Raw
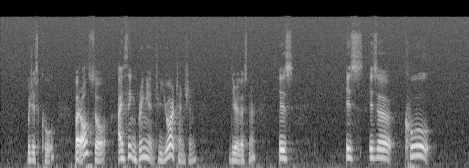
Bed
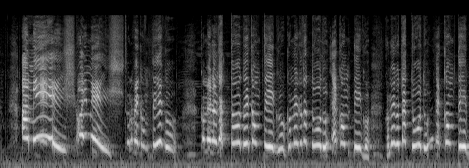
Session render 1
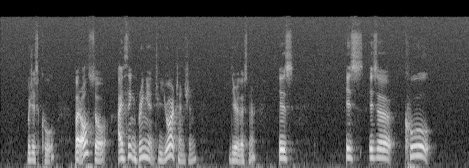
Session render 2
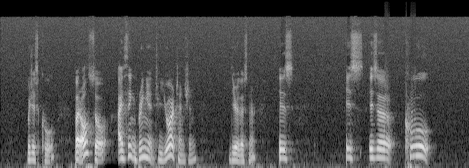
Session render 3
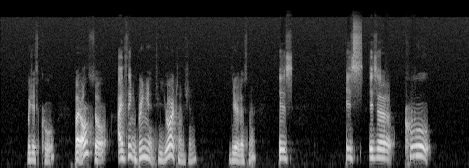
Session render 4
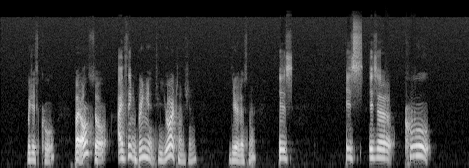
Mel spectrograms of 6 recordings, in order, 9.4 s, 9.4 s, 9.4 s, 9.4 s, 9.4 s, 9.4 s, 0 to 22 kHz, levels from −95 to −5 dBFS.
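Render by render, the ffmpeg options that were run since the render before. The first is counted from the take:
-af "afftdn=nr=6:nf=-41"
-filter_complex "[0:a]asettb=1/sr,asplit=3[s0][s1][s2];[s0]atrim=end=1.944[s3];[s1]atrim=start=1.94:end=2.69,asetpts=PTS-STARTPTS,afade=t=in:d=0.004:c=qsin,afade=t=out:st=0.746:d=0.004:c=qsin,highpass=f=150:w=0.5412,highpass=f=150:w=1.3066[s4];[s2]atrim=start=2.686[s5];[s3][s4]acrossfade=d=0.004:c1=hsin:c2=qsin[s6];[s6][s5]acrossfade=d=0.004:c1=qsin:c2=hsin,asettb=1/sr,asplit=3[s7][s8][s9];[s7]atrim=end=5.604[s10];[s8]atrim=start=5.6:end=7,asetpts=PTS-STARTPTS,afade=t=in:d=0.004:c=qsin,afade=t=out:st=1.396:d=0.004:c=qsin,acompressor=threshold=0.1:ratio=3:attack=3.2:release=140:knee=1:detection=peak[s11];[s9]atrim=start=6.996[s12];[s10][s11]acrossfade=d=0.004:c1=hsin:c2=qsin[s13];[s13][s12]acrossfade=d=0.004:c1=qsin:c2=hsin,asettb=1/sr,asplit=3[s14][s15][s16];[s14]atrim=end=7.684[s17];[s15]atrim=start=7.68:end=8.31,asetpts=PTS-STARTPTS,afade=t=in:d=0.004:c=qsin,afade=t=out:st=0.626:d=0.004:c=qsin,asoftclip=type=hard:threshold=0.1[s18];[s16]atrim=start=8.306[s19];[s17][s18]acrossfade=d=0.004:c1=hsin:c2=qsin[s20];[s20][s19]acrossfade=d=0.004:c1=qsin:c2=hsin"
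-af "highpass=44,afwtdn=0.02"
-af "volume=1.19,alimiter=limit=0.708:level=0:latency=1"

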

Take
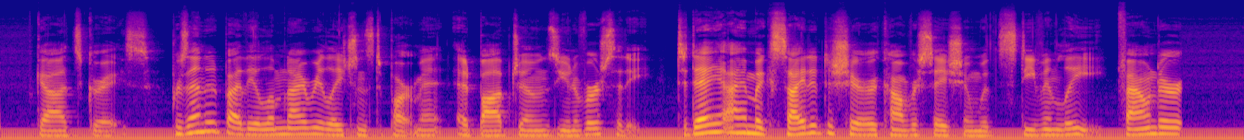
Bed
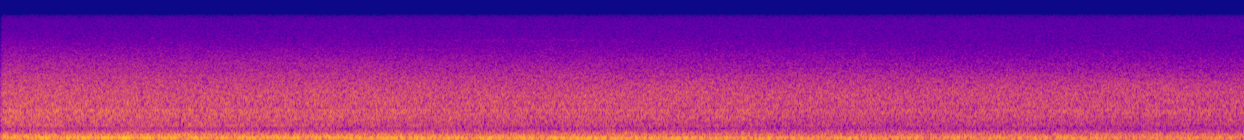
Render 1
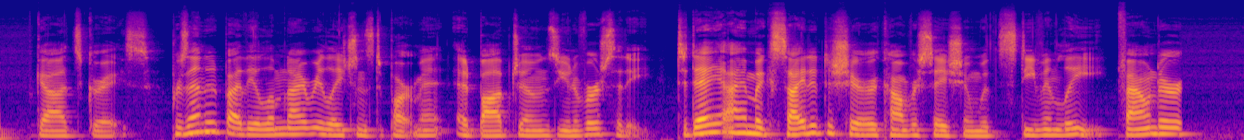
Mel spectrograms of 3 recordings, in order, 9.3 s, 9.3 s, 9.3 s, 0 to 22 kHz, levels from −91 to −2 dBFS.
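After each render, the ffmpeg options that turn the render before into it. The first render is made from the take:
-af "bandreject=f=60:t=h:w=6,bandreject=f=120:t=h:w=6,bandreject=f=180:t=h:w=6,bandreject=f=240:t=h:w=6,bandreject=f=300:t=h:w=6"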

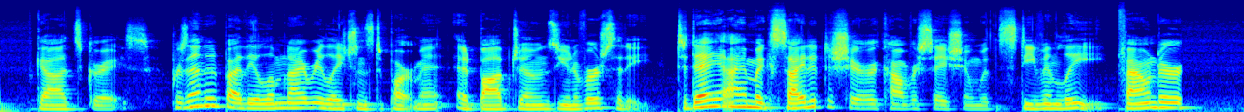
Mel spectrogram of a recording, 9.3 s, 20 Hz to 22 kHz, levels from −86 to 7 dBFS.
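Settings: -filter_complex "[0:a]asplit=3[s0][s1][s2];[s0]afade=t=out:st=0.65:d=0.02[s3];[s1]highpass=230,lowpass=5300,afade=t=in:st=0.65:d=0.02,afade=t=out:st=1.41:d=0.02[s4];[s2]afade=t=in:st=1.41:d=0.02[s5];[s3][s4][s5]amix=inputs=3:normalize=0,asettb=1/sr,asplit=3[s6][s7][s8];[s6]atrim=end=6.114[s9];[s7]atrim=start=6.11:end=7.47,asetpts=PTS-STARTPTS,afade=t=in:d=0.004:c=qsin,afade=t=out:st=1.356:d=0.004:c=qsin,highpass=f=810:p=1[s10];[s8]atrim=start=7.466[s11];[s9][s10]acrossfade=d=0.004:c1=hsin:c2=qsin[s12];[s12][s11]acrossfade=d=0.004:c1=qsin:c2=hsin"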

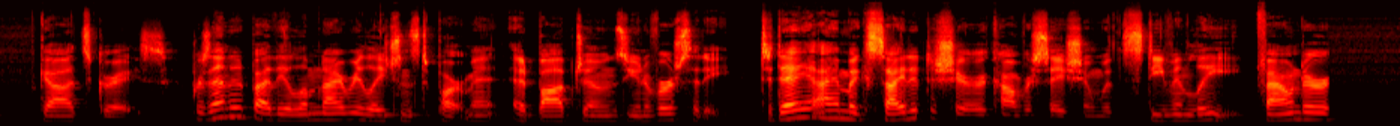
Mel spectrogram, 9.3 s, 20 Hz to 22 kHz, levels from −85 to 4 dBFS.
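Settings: -af "highpass=500,aderivative"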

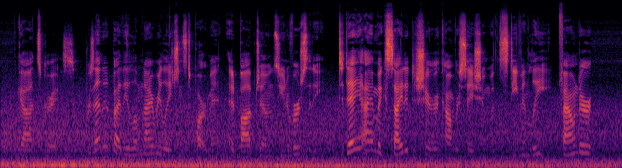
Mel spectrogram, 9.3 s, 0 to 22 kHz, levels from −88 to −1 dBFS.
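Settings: -filter_complex "[1:a]volume=0.0891[s0];[0:a][s0]amix=inputs=2:normalize=0"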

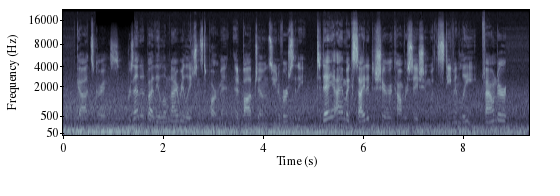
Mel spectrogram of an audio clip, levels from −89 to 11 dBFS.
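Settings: -af "volume=3.55,alimiter=limit=0.891:level=0:latency=1"

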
